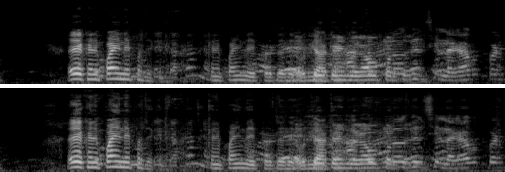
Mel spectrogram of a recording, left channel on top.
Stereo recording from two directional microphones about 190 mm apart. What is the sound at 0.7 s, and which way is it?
Speech, 20° right (ahead or behind).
